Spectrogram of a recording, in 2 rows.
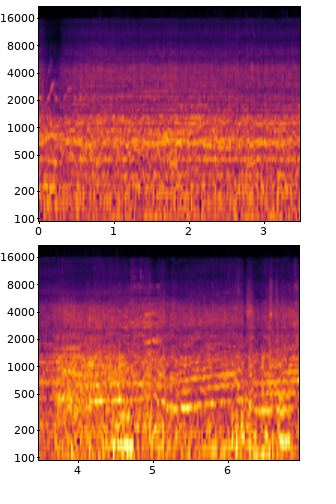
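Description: Rally car engine in the video game DIRT 3 on a countryside course, a steady droning rev that rises in pitch and grows louder partway through, with faint tire noise.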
